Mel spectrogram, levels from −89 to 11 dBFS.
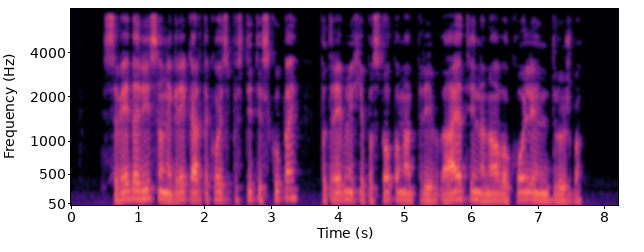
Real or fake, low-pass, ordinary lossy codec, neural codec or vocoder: real; 7.2 kHz; none; none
